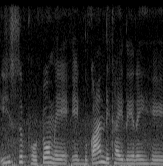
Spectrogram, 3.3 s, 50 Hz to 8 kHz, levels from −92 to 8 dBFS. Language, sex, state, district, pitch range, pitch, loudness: Hindi, female, Bihar, Bhagalpur, 185-230 Hz, 190 Hz, -35 LUFS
